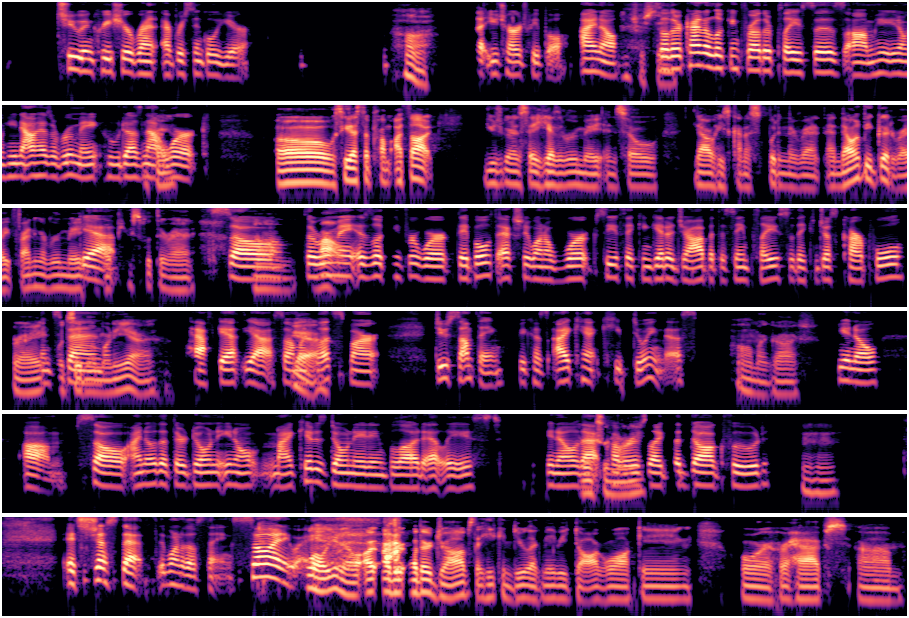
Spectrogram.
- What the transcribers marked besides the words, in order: other background noise; background speech; laugh
- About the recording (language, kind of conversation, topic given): English, advice, How can I balance hobbies and relationship time?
